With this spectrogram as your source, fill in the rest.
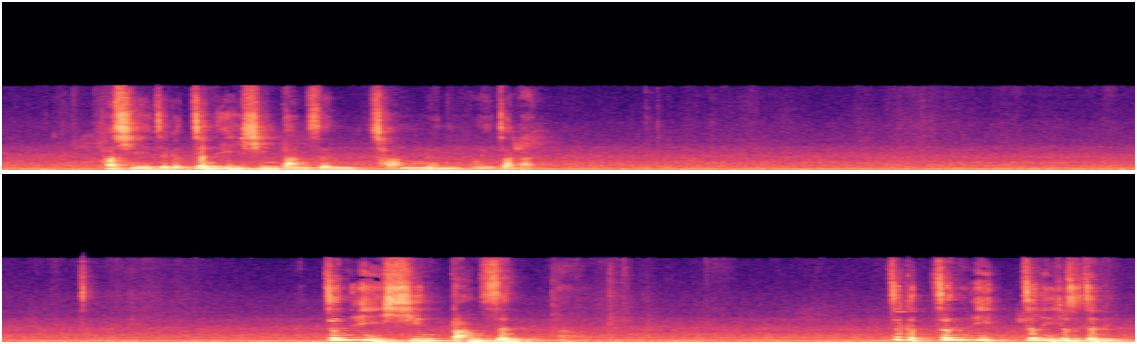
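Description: An older man reads aloud from a book in bursts, close by.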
